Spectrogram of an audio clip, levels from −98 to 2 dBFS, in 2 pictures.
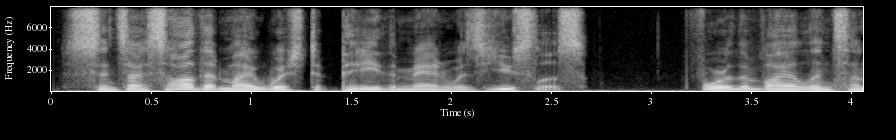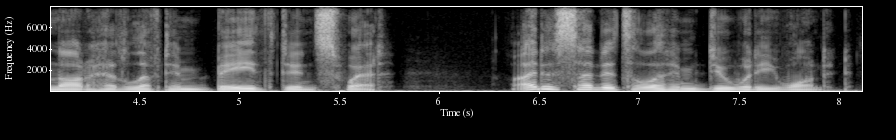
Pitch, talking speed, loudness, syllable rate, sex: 115 Hz, 230 wpm, -19 LUFS, 6.1 syllables/s, male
